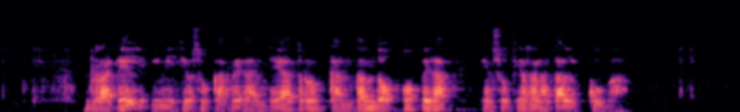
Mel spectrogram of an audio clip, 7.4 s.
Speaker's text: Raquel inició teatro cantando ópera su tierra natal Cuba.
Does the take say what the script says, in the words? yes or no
no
